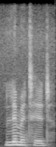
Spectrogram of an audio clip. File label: "limited", english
